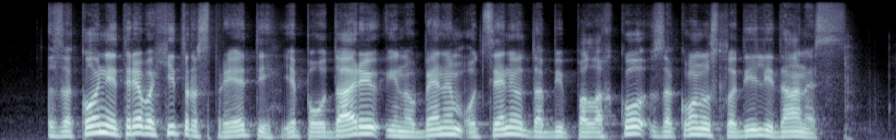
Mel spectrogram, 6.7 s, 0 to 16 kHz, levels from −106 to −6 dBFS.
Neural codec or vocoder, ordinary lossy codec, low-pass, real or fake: autoencoder, 48 kHz, 128 numbers a frame, DAC-VAE, trained on Japanese speech; none; 14.4 kHz; fake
